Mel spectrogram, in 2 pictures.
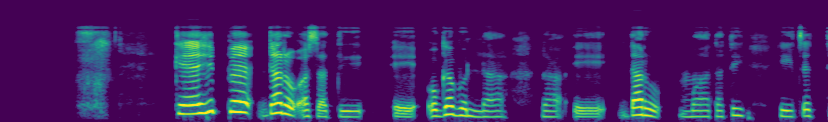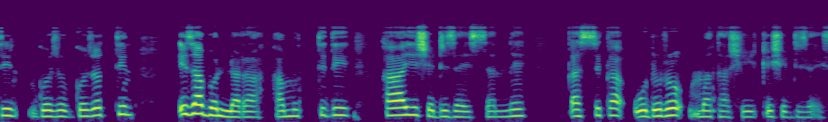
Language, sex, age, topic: Gamo, female, 18-24, government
